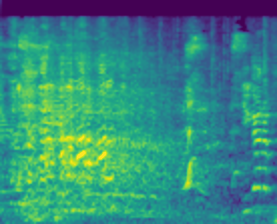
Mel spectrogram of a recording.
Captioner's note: laughter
